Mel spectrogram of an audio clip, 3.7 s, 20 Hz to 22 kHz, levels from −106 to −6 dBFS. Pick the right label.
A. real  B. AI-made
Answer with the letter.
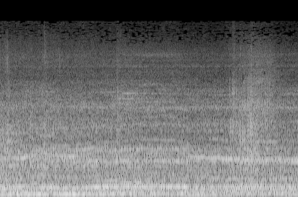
A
